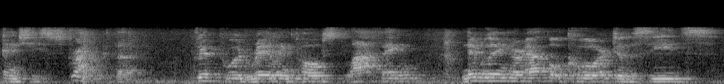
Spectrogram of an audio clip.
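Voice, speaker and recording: An older man presents his poetry at a live reading. His voice sits at an average pitch. It comes from far off in a very echoey space, with loud noise over the recording. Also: fairly even intonation, slow pace. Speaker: poet. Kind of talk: poetry reading with informal spoken introduction. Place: indoor reading venue, recorded from a distance. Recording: echoey room, distant mic, dull, noisy.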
